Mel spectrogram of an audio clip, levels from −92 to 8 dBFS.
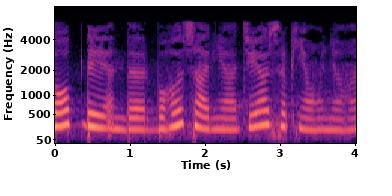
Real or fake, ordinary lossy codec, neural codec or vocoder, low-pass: real; MP3, 24 kbps; none; 7.2 kHz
